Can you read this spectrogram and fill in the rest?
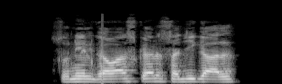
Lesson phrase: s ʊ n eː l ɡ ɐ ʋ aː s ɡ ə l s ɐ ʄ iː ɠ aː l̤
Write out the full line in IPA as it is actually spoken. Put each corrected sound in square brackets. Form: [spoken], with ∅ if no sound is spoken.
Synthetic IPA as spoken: s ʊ n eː l ɡ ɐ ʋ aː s [k] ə [ɾ] s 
